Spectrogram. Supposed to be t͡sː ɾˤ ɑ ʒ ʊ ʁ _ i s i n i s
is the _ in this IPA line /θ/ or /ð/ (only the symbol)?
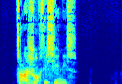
θ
